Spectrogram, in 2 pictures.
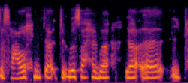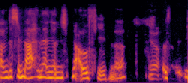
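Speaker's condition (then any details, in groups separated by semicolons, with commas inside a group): Tongue cancer surgery; onset nine years ago, considered cured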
